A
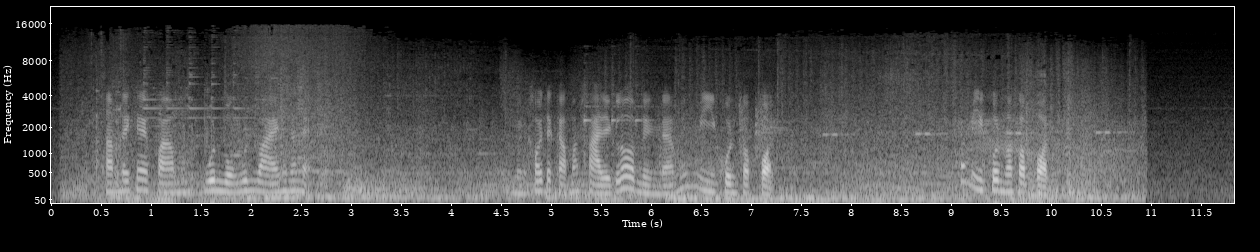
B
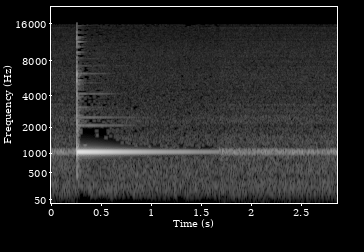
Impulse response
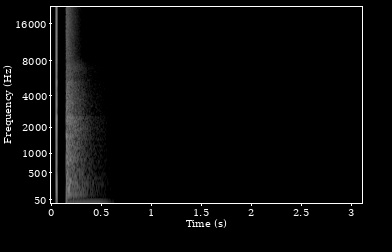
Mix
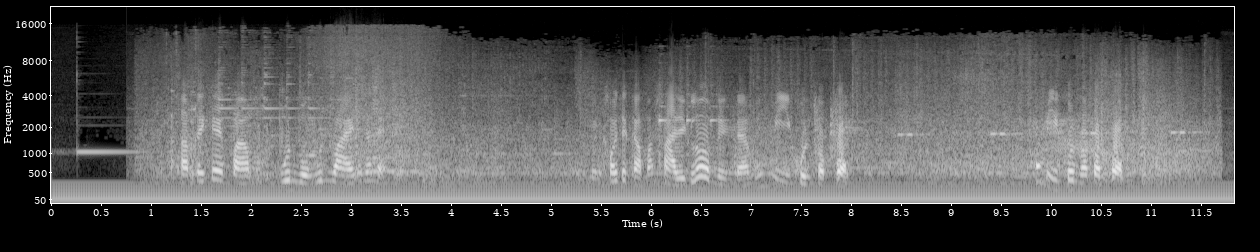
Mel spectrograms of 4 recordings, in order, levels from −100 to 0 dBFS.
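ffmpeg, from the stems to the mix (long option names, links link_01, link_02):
-filter_complex "[0:a]aeval=exprs='0.447*sin(PI/2*2.24*val(0)/0.447)':channel_layout=same,adelay=750,volume=-1dB[link_01];[1:a]alimiter=limit=-19.5dB:level=0:latency=1:release=358,volume=-13dB,asplit=2[link_02][link_03];[link_03]volume=-19.5dB[link_04];[2:a]atrim=start_sample=2205[link_05];[link_04][link_05]afir=irnorm=-1:irlink=0[link_06];[link_01][link_02][link_06]amix=inputs=3:normalize=0,highpass=frequency=500:width=0.5412,highpass=frequency=500:width=1.3066,acontrast=33,aeval=exprs='val(0)+0.0316*(sin(2*PI*60*n/s)+sin(2*PI*2*60*n/s)/2+sin(2*PI*3*60*n/s)/3+sin(2*PI*4*60*n/s)/4+sin(2*PI*5*60*n/s)/5)':channel_layout=same"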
